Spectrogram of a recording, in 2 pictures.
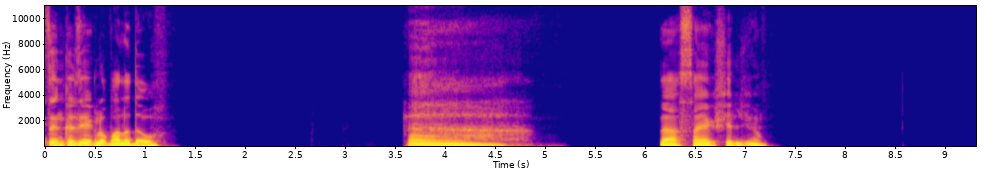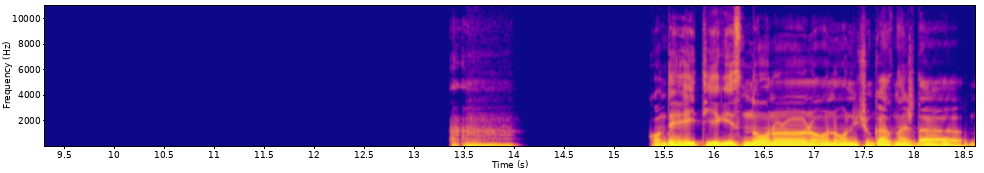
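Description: A young man speaks casually and close into a microphone, in short bursts with silent pauses.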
